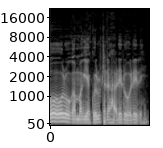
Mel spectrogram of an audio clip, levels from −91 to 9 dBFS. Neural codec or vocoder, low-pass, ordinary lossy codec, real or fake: none; 19.8 kHz; none; real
